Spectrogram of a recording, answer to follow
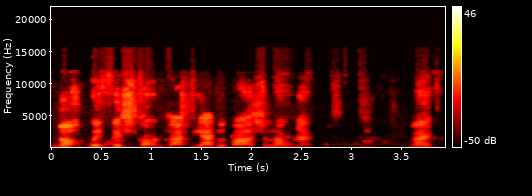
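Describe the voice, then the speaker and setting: A man's voice: sits high, steady tone, unhurried, a crowd in the background, low-quality recording. A young man in a heated casual chat, insistent and sweary, talking over the others. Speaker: podcast guest.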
